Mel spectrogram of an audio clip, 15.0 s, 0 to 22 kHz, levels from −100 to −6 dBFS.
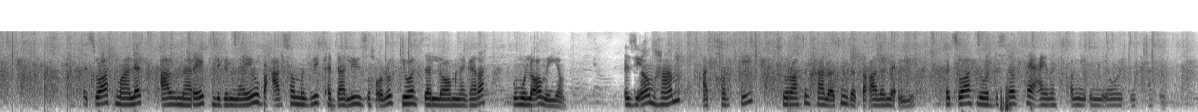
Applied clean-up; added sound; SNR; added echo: none; Applause; 15 dB; none.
